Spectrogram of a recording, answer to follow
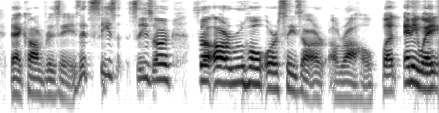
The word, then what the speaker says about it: Araujo: Though the first shot for Orlando did see Araujo, or Arujo, depending on how you pronounce it. He heads it wide from the corner, or actually it's Araujo, not Araujo that it is because he's not Brazilian.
